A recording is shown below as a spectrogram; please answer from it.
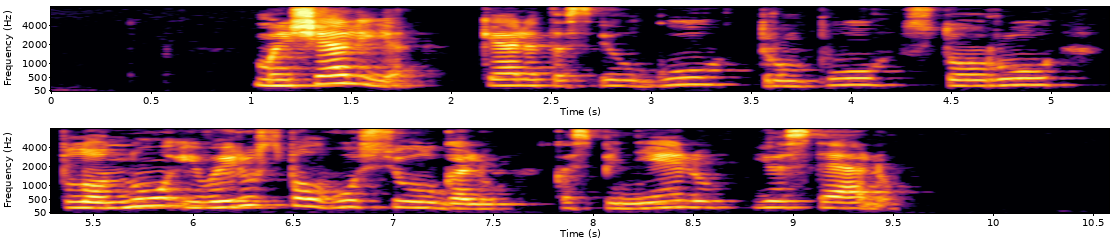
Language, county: Lithuanian, Telšiai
